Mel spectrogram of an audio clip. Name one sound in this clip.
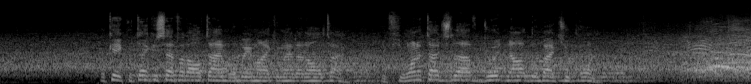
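A man announces loudly through a microphone in a large echoing arena.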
